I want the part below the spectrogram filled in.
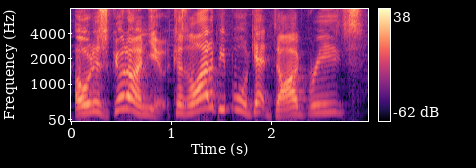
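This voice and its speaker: A man's voice: very high-pitched, big pitch swings, a little fast. A man talking casually like a frat bro while livestreaming a game, on a close microphone. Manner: frat-bro talk full of bro and dude. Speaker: game streamer. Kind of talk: casual livestream chat over gameplay. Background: music.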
